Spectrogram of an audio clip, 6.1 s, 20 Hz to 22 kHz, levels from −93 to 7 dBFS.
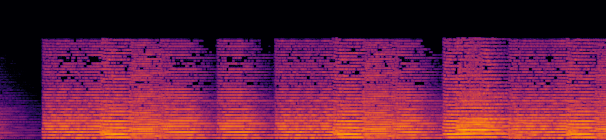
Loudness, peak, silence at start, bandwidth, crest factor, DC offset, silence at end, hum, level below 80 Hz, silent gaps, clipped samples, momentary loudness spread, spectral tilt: -17 LUFS; -2 dBFS; 0 s; 16.5 kHz; 18 dB; under 0.1%; 0 s; none; -86 dBFS; none; under 0.1%; 9 LU; 4.5 dB/octave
